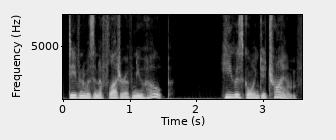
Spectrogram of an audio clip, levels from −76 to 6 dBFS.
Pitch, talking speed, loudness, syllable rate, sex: 185 Hz, 215 wpm, -16 LUFS, 5.3 syllables/s, female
